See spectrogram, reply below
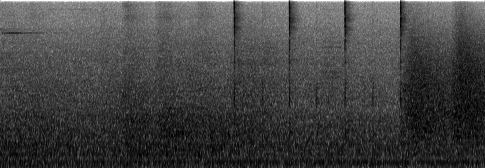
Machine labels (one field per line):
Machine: valve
